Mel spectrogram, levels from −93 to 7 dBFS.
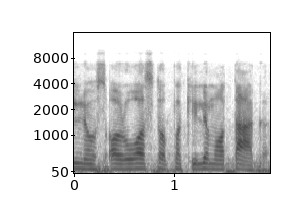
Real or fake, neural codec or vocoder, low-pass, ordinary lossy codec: fake; codec, 16 kHz, 4 kbps, FreqCodec, larger model; 7.2 kHz; Opus, 32 kbps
